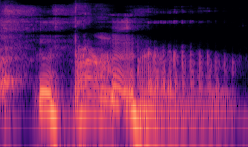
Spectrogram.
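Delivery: rolled, rumbling engine start; imitated engine noise. Friend showing what turning the car key sounds like, imitated engine rumble. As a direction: make a car engine sputter with the mouth. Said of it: "you hear the".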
